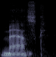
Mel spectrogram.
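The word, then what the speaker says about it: MVSK: is a bside from their debut uh it's pronounced mask yes I figured yeah and this is a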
